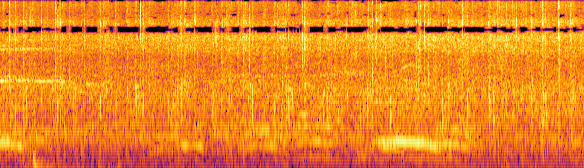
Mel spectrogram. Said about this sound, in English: And one more big clap for the Heart of England Philharmonic.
